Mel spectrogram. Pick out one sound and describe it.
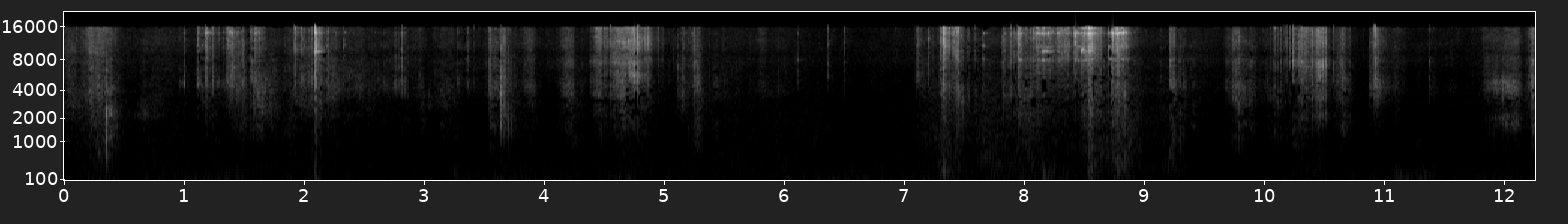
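A paper wrapper crinkles and rustles.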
